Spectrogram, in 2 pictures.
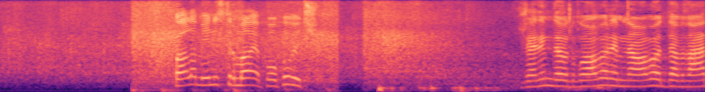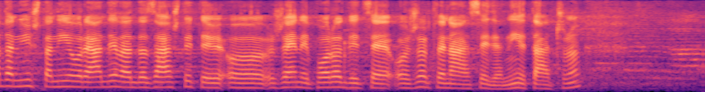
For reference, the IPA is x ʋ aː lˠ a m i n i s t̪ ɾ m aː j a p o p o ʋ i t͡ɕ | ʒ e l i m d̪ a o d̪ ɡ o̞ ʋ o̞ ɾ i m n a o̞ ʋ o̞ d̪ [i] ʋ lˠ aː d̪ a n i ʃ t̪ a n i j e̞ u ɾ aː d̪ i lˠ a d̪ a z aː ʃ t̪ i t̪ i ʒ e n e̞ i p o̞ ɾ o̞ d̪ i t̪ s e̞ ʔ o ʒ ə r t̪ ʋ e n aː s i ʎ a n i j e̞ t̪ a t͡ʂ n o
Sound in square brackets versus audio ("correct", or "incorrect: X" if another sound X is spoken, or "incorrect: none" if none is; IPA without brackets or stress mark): incorrect: a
